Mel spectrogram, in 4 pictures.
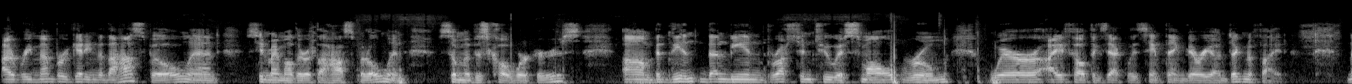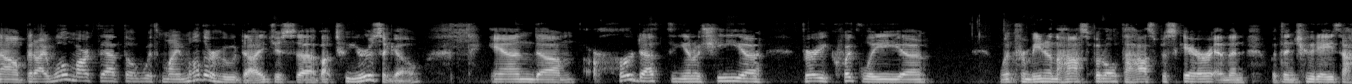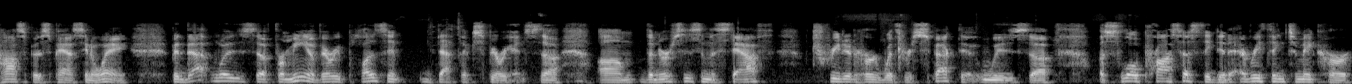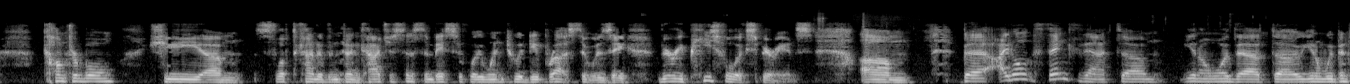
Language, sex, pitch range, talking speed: English, male, 115-135 Hz, 170 wpm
